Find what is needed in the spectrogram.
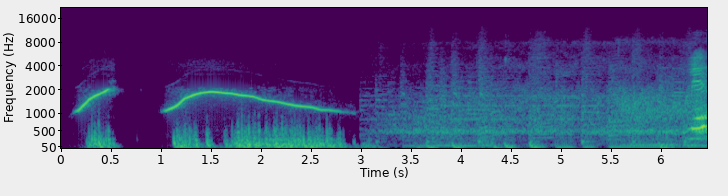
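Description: A wolf whistle: a short rising note, then a longer one that climbs and slowly falls away, ending about three seconds in. It is followed by a faint steady background.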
